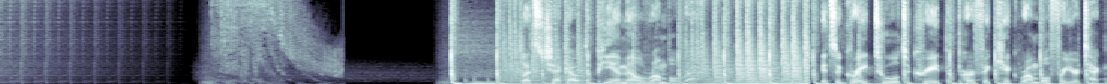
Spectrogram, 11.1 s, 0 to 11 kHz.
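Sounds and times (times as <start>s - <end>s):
electronic music: 2.0s - 3.5s, 4.4s - 11.0s.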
